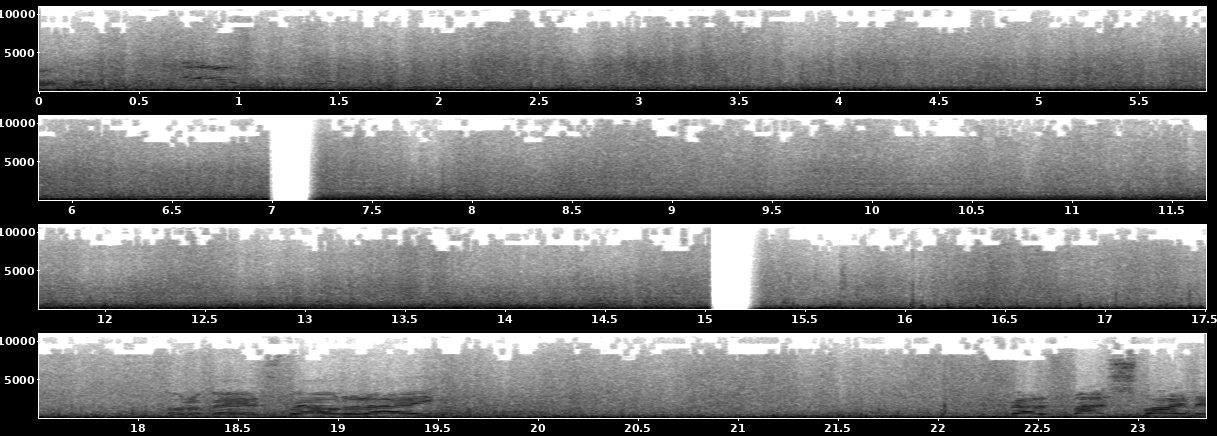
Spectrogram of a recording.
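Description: Outboard-powered boat running at speed: a steady engine drone under wind buffeting the microphone and water rushing past the hull. The sound cuts out briefly twice.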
